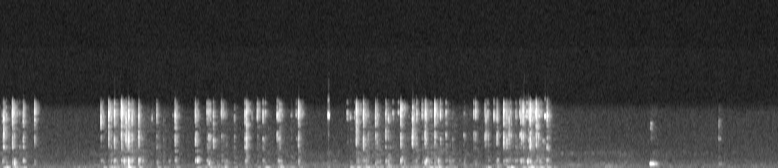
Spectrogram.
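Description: Typing on a computer keyboard: faint, quick runs of key clicks in three bursts, stopping about seven seconds in.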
